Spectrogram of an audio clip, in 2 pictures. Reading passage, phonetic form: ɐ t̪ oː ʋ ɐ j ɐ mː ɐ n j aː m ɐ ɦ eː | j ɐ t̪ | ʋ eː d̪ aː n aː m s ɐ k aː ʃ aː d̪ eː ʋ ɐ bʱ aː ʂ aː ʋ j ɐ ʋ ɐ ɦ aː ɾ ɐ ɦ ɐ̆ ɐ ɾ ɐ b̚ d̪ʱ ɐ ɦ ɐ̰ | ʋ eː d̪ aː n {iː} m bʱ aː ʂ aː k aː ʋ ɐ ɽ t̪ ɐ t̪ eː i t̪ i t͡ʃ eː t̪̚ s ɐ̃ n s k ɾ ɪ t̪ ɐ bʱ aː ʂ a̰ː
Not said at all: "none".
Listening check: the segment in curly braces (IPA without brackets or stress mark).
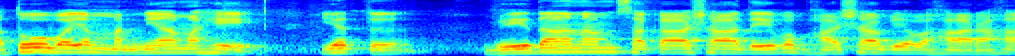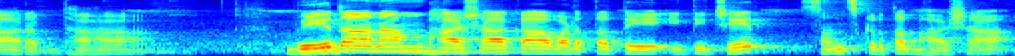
aː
